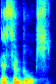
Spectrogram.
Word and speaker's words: asymptotes: Sketching के लिए number one सबसे पहले आपने फाइंड करने हैं एसमटोट्स। Find एसमटोट ए एस वाई एम पी टी ओ टी ई S find एसमटोट्स ये पी साइलेंट होता है इसके अंदर फाइंड एसमटोट्स एसमटोट्स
